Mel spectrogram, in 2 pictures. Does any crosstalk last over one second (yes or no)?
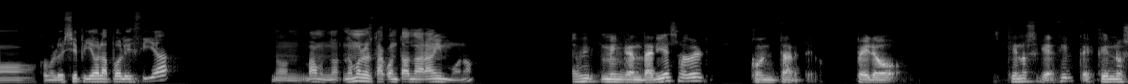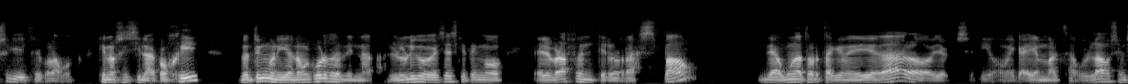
no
